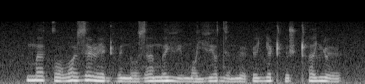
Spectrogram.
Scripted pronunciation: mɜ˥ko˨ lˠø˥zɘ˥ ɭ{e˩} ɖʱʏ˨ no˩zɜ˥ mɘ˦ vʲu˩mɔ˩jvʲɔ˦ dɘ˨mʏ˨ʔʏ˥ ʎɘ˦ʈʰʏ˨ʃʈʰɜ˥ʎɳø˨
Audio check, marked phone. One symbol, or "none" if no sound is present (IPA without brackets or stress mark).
e˨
